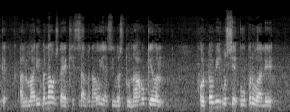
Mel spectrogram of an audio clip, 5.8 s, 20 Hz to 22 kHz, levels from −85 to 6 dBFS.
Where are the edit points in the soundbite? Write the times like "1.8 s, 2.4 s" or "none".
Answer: 1.8 s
